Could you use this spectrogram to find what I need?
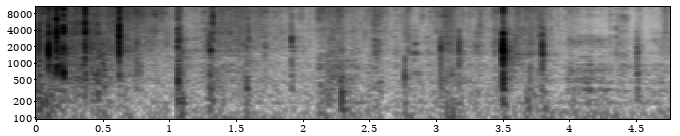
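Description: Bubble wrap crackles softly under hands.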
